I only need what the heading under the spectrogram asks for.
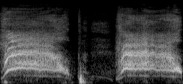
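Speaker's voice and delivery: very high, drawn-out scream like a maniac. Retelling how she climbed on the toilet and yelled out the window, retelling a maniac scream. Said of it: "starts screaming like a maniac out the window".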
